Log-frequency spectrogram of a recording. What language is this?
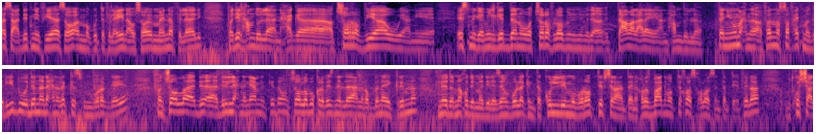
Arabic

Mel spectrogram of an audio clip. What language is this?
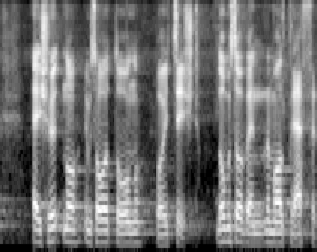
Swiss German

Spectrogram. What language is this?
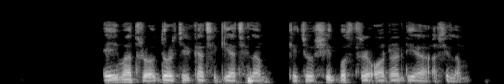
Bangla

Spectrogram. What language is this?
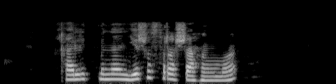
Bashkir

